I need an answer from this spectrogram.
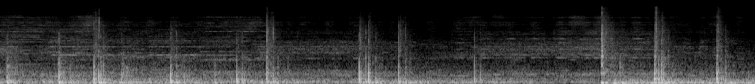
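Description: Fireworks finale: aerial shells bursting in a rapid string of a dozen or so sharp booms and cracks, about one or two a second, over a continuous low rumble. The show's music plays underneath.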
